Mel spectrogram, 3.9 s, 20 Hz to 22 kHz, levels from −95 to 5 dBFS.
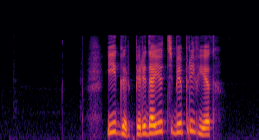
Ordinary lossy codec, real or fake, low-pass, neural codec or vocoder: none; real; none; none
